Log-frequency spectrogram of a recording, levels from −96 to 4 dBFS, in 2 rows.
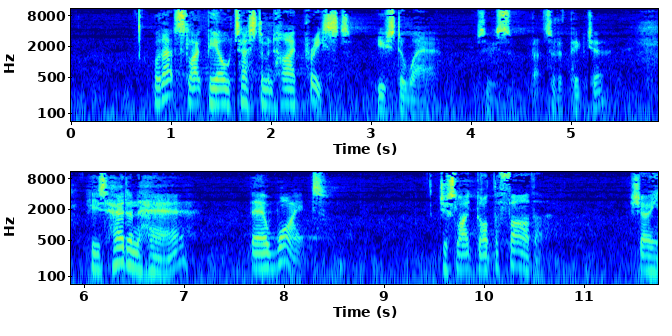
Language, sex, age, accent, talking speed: English, male, 30-49, British, 145 wpm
